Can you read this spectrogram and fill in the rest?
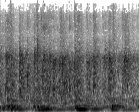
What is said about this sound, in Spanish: Así le recibían con aplausos.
